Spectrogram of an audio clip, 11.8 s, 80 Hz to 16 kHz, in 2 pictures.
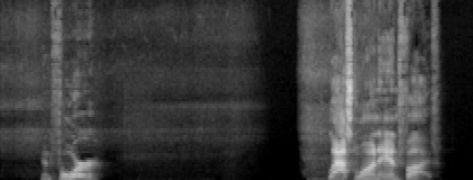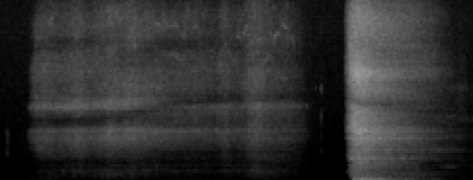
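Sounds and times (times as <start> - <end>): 
speech: 0.5 - 1.3, 4.1 - 5.5
deep exhale during a slow breathing exercise: 1.3 - 4.4, 6.3 - 11.8.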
